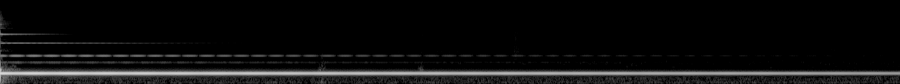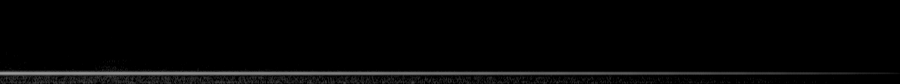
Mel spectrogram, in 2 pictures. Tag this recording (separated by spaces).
bell bells bell-set bell-tone bong ding dong ping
